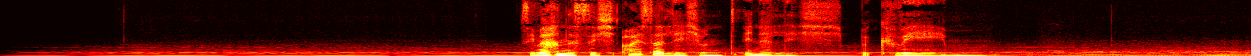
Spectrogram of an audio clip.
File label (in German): Kinderwunsch erfuellen mit Hypnose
